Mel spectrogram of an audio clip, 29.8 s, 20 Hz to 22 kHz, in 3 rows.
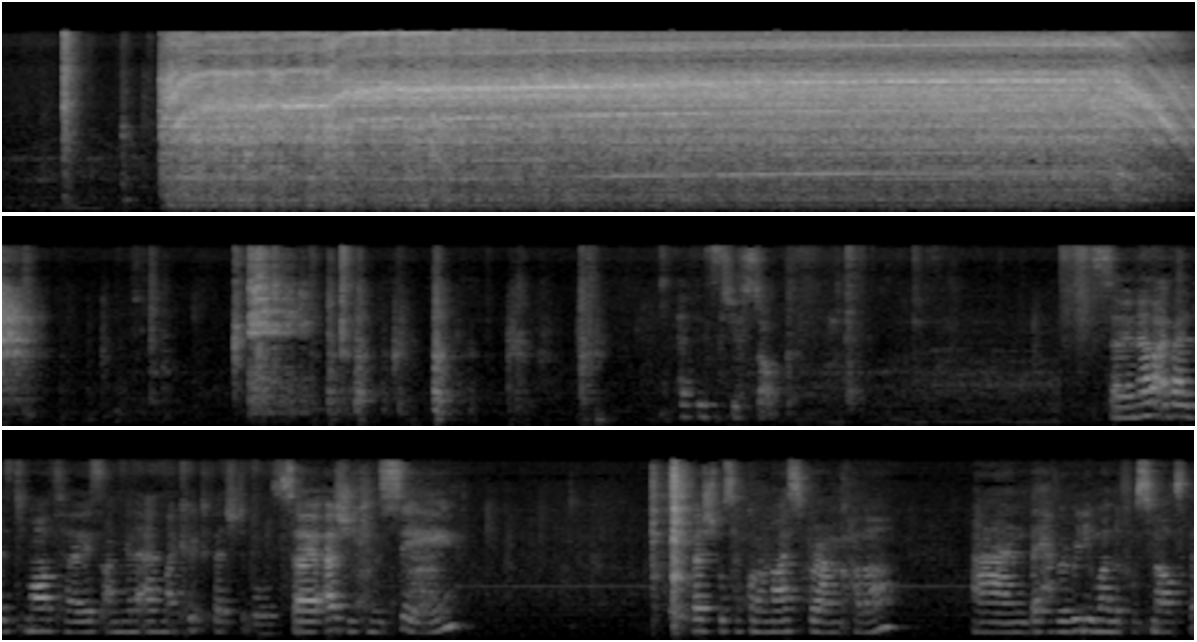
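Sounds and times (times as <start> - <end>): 
blender pureeing vegetables for soup stock: 1.3 - 10.3
speech: 20.2 - 23.8, 25.6 - 27.4, 28.0 - 29.8.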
